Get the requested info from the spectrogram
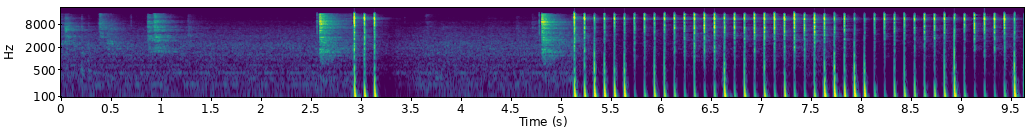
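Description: Handheld laser welding gun firing pulses into the joint of a square metal tube: a few scattered snaps about three seconds in, then from about five seconds in a rapid, even train of sharp snaps, roughly nine a second, as the laser pulses strike the metal.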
